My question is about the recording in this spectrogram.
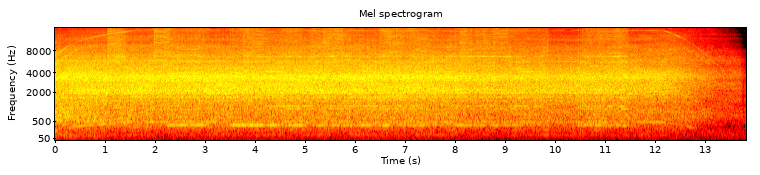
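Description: Festool AGC 18 cordless 18-volt angle grinder spinning up and grinding the sharp cut end of a steel threaded rod with an abrasive disc to soften the edge, a steady motor tone under the hiss of the disc on metal. The motor winds down near the end.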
